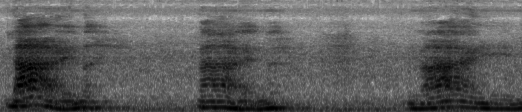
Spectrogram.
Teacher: Even in my normal voice, I I make it longer where it sounds like it's two syllables. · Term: draw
